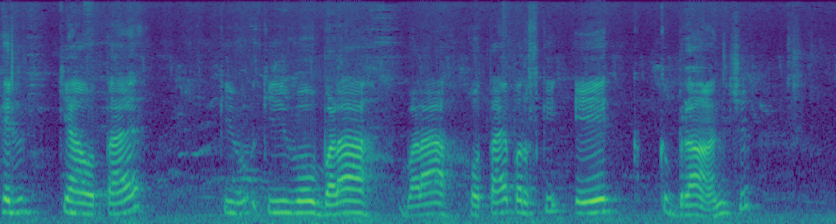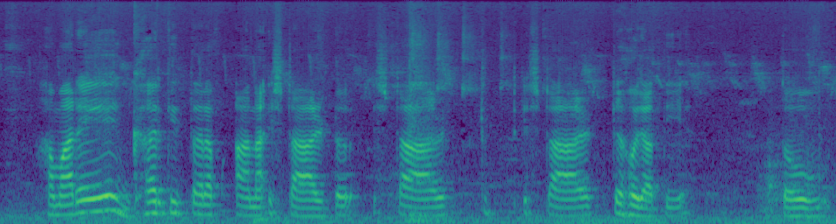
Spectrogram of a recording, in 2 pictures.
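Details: Adult male speaker (Hindi); Stuttering (stammering).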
